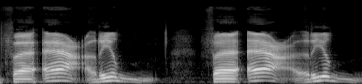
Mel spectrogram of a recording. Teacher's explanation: Jadi ain ni ain makhraj halqi.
